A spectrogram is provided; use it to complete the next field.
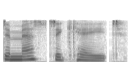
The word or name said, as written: domesticate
